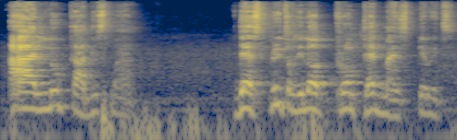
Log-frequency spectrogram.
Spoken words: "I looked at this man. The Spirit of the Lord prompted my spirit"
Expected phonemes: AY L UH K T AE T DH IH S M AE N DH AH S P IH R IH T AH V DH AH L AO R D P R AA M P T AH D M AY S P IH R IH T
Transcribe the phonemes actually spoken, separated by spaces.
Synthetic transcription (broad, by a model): AY L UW K AA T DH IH S M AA N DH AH S P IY R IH T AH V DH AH L AO D P R AA M P T AH D M AY S P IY R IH T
